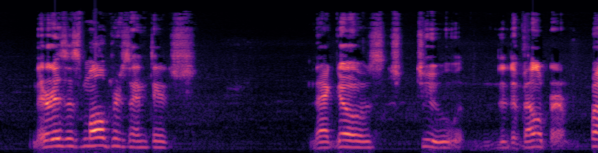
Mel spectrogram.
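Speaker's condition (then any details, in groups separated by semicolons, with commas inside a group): Cerebral palsy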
